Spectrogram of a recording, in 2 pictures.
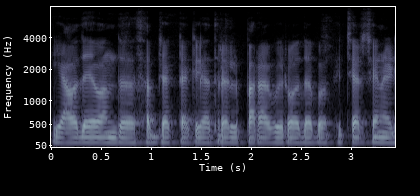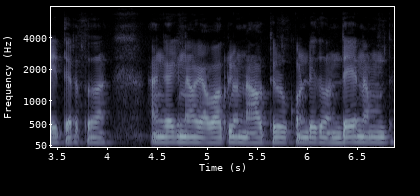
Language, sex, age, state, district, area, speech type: Kannada, male, 30-45, Karnataka, Gulbarga, rural, spontaneous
